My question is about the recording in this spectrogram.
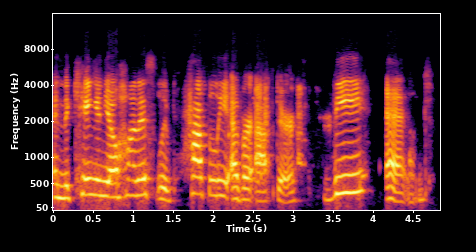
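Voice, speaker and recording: A woman's voice: high-pitched, sing-song, unhurried. A woman playing an offhand, self-assured fairy tale narrator in a comic stage play. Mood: storytelling. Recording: dull, lo-fi audio.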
